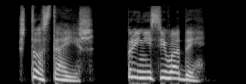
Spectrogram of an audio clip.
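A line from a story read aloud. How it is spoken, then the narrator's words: Shout. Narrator (Russian): крикнула Ярна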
